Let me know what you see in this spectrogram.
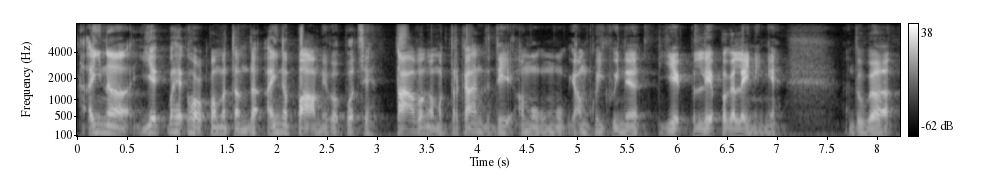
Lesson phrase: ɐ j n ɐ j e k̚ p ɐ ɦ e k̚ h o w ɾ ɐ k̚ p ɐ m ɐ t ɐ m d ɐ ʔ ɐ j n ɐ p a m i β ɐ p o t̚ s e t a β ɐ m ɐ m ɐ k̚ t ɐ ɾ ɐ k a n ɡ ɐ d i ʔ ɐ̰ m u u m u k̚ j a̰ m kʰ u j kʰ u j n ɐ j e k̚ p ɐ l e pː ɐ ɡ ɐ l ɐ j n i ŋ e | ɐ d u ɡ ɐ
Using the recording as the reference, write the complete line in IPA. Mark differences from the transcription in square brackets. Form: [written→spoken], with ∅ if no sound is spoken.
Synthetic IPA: ɐ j n ɐ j e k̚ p ɐ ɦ e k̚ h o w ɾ ɐ k̚ p ɐ m ɐ t ɐ m d ɐ ʔ ɐ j n ɐ p a m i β ɐ p o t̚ s e t a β ɐ [m→ŋ] ɐ m ɐ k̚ t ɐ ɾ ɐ k a n [ɡ→d] ɐ d i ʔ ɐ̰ m u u m u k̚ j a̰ m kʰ u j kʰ u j n ɐ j e k̚ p ɐ l e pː ɐ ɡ ɐ l ɐ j n i ŋ e | ɐ d u ɡ ɐ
